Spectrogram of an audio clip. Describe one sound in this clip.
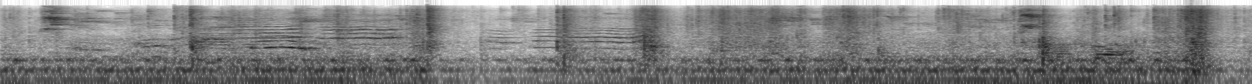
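Scissors snip through plastic wrap.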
